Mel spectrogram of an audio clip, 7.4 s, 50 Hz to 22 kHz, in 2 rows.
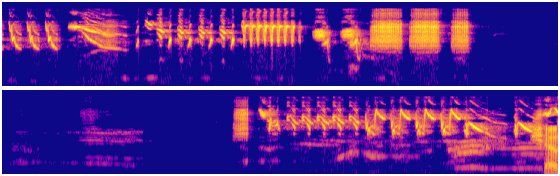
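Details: European goldfinch (Carduelis carduelis) song recorded in Parachinar in 2022, possibly two goldfinches singing against each other: rapid, high twittering with buzzy notes and quick trills in two bursts of about three seconds, separated by a short silence.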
